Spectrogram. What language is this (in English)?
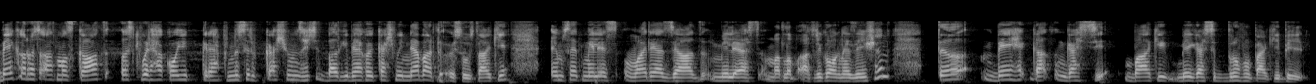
Kashmiri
